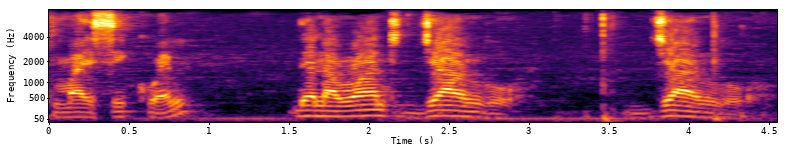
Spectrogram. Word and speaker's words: MySQL: end my SQL uh which is normally pronounced as my sequel then I want Django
